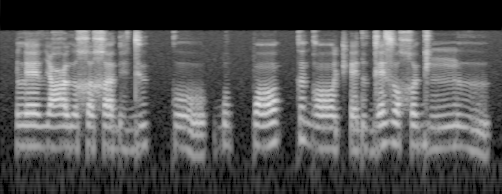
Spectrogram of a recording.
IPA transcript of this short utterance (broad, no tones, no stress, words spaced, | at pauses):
lɛði ʕɯːχɯχɐɠɛ̤ dʉkːoː | ɓopːɔːkːɐ ɡɔː t͡ʃʼɛɗɯɡɛzo χʉɡi̤ nːɯː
